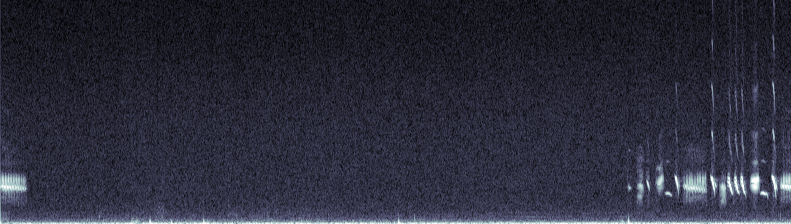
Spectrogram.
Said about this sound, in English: There's sage sparrow number two.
